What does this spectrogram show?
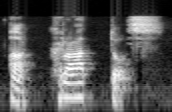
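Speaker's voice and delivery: akratos with the middle syllable KRA stressed; slow a-KRA-tos, weight on the middle of akratos; stress on second syllable. Shown as a demonstration. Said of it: "with a stress on that second syllable".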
